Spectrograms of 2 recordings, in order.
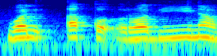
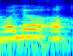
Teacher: وال لام کو سٹاپ کرنا ہے، اور قوف کو پر پڑھتے ہوئے قلقلہ کرنا ہے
